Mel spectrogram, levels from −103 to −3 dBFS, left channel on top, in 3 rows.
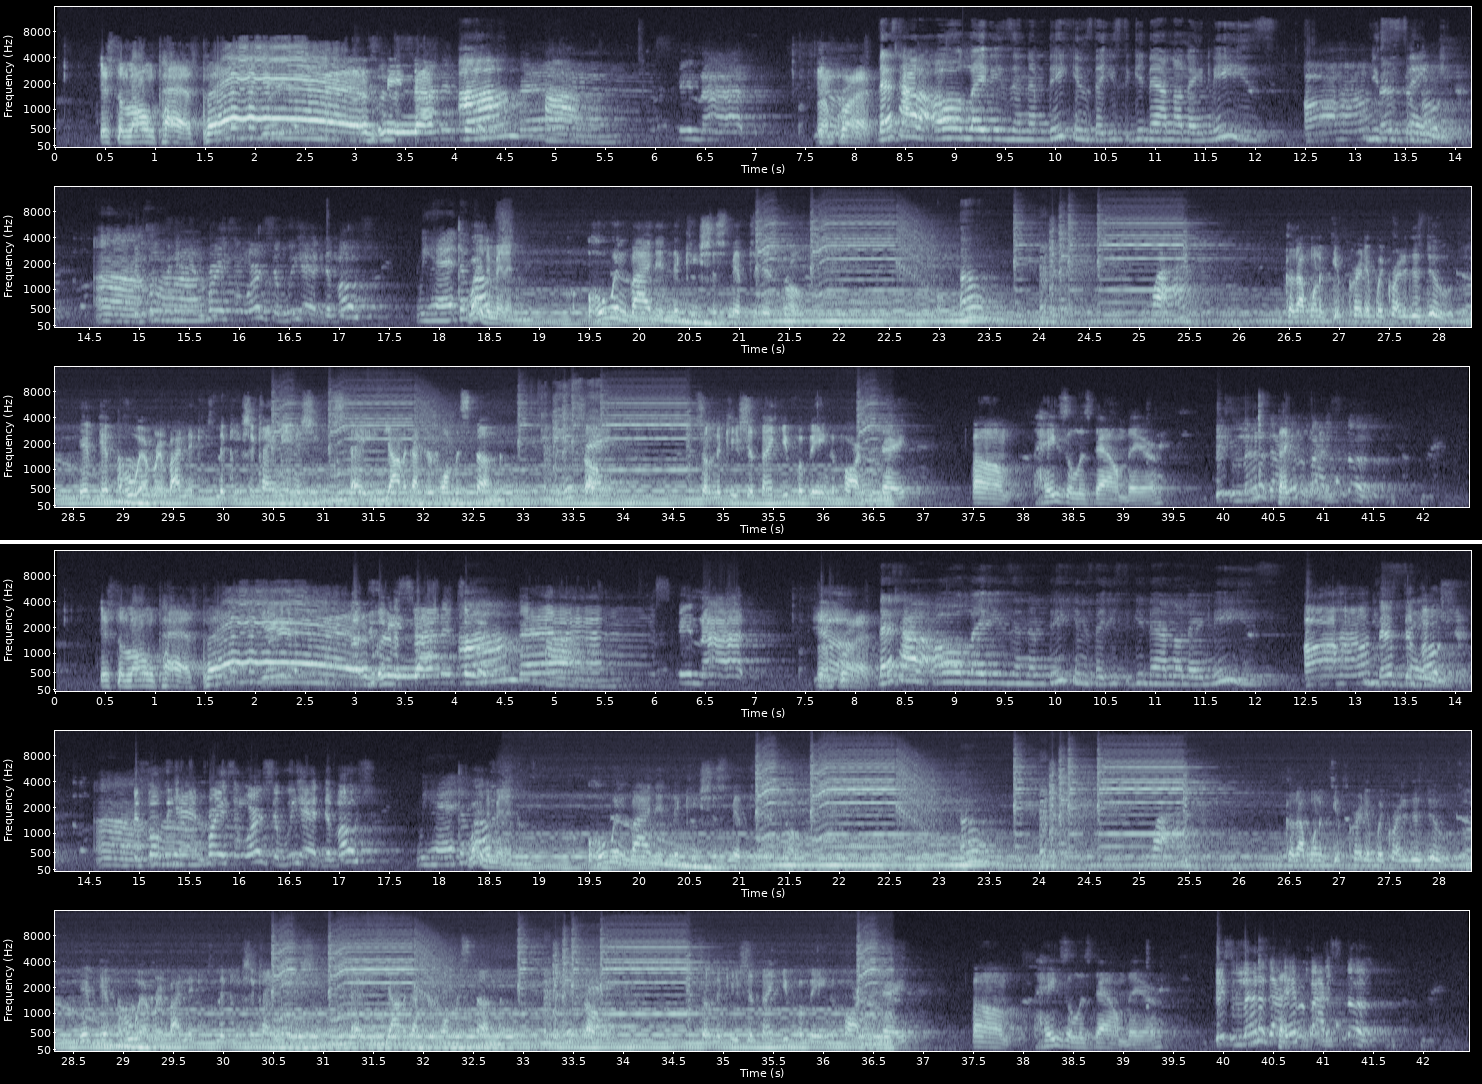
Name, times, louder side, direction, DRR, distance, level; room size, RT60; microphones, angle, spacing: voice 1, 0.4-3.8 7.6-8.2 18.3-18.7 19.3-21.7 26.4-28.1 28.6-32.7 33.5-33.8 34.7-36.8 37.5-39.4 40.5-41.0, left 4 dB, 40° left, 1.0 m, -25 dB
voice 2, 2.0-2.5 3.0-4.3 4.6-6.9 7.6-8.0 12.5-14.1 14.9-17.3 18.5-18.6 39.9-41.5, right 4 dB, 65° right, 2.4 m, -31 dB
voice 3, 4.0-5.6 8.2-12.0 13.1-13.2 13.5-13.9 14.5-15.7 17.8-18.9 23.0-23.6 25.0-25.6 28.9-29.2 33.2-34.0, left 4 dB, 85° left, 2.7 m, -28 dB
sound 1, 18.6-36.7, right 2 dB, 20° right, 1.0 m, -26 dB
24.0 x 24.0 x 8.9 m
head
